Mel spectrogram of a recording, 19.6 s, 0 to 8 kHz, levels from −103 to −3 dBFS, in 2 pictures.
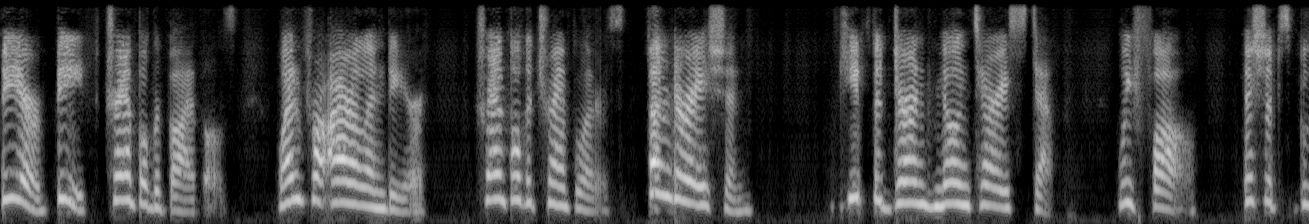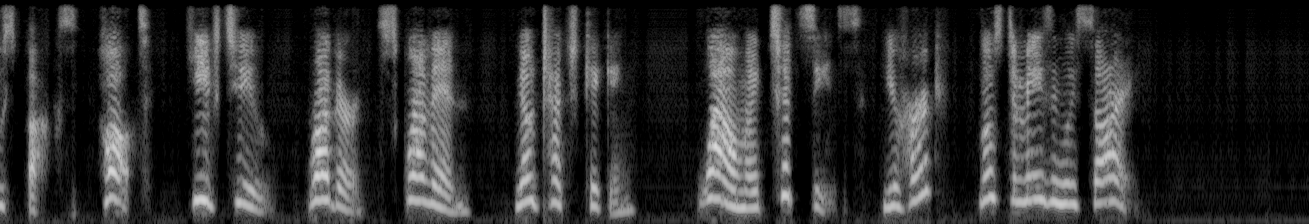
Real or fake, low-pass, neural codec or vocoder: fake; 7.2 kHz; codec, 16 kHz, 2 kbps, FreqCodec, smaller model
